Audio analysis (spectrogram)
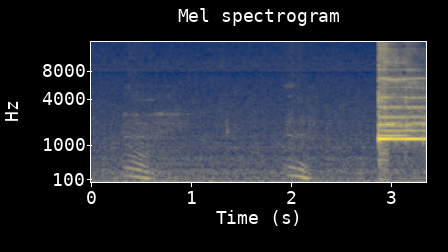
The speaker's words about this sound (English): Another gong solo there.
